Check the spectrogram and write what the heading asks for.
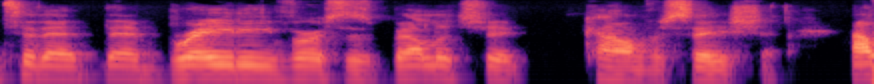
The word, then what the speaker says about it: Belichick: that that Brady versus Belichick conversation I like to say Bella chick because it's spelled chick everybody says check but I like to say chick anyway they're one and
